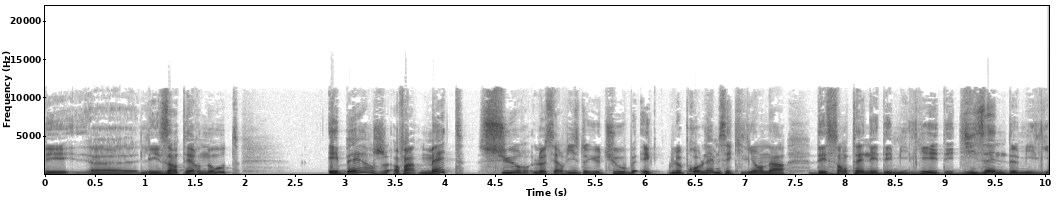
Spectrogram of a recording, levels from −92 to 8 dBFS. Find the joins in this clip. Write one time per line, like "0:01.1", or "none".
0:07.6

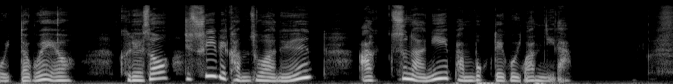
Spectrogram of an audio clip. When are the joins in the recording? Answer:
0:01.9
0:05.2

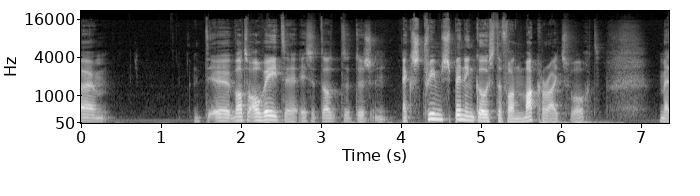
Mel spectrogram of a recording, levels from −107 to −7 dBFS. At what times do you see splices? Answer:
none

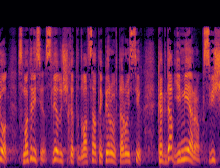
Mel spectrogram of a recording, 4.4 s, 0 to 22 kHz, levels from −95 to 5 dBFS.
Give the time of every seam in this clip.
0:01.3
0:02.1
0:03.5

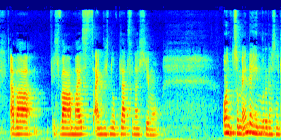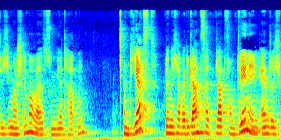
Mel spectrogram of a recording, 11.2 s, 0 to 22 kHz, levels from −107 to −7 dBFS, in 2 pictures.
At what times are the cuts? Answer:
0:06.5

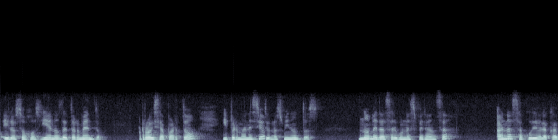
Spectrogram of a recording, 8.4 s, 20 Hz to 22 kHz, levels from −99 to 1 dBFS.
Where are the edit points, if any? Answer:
0:04.0

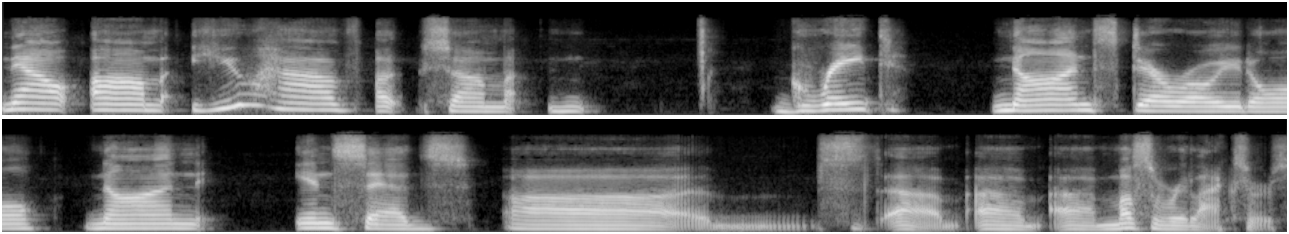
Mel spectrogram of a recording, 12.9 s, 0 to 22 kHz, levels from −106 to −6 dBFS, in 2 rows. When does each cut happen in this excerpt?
0:02.0
0:04.8
0:06.7
0:08.9

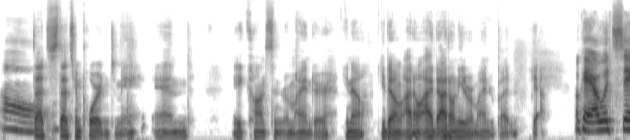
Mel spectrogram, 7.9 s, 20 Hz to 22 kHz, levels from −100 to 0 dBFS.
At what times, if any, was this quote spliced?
0:00.9
0:04.2
0:04.6

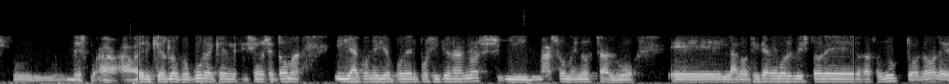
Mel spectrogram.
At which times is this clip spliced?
0:06.0
0:08.6

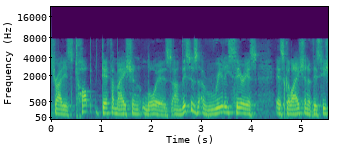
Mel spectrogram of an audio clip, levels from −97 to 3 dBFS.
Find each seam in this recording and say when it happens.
none

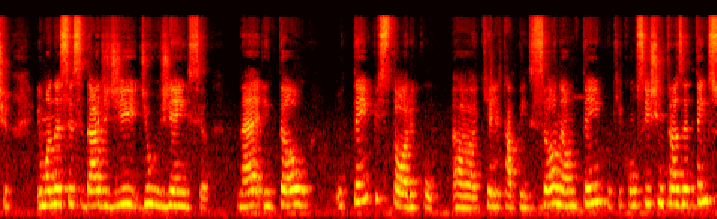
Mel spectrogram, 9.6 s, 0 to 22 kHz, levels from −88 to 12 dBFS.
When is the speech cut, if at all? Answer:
none

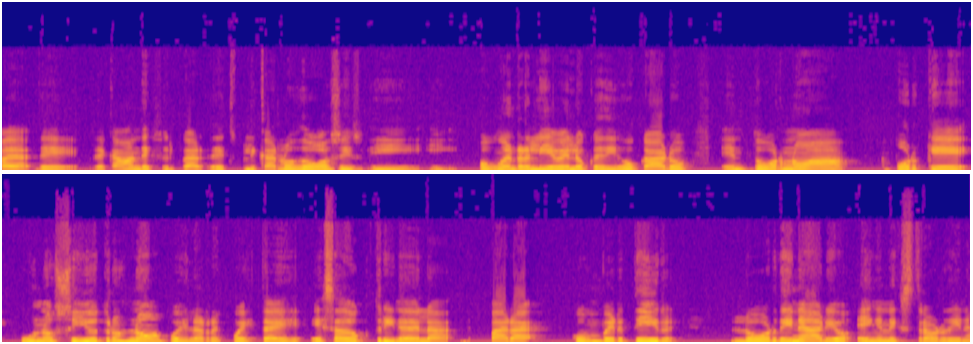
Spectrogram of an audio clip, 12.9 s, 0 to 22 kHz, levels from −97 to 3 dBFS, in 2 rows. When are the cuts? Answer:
0:04.7
0:05.8
0:08.5
0:09.1
0:09.6

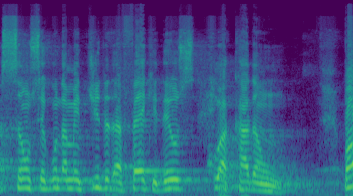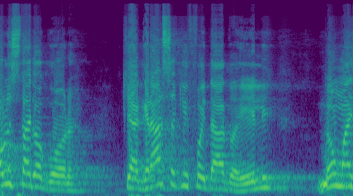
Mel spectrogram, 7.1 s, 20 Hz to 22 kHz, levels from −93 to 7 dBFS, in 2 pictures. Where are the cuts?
0:02.1
0:03.8

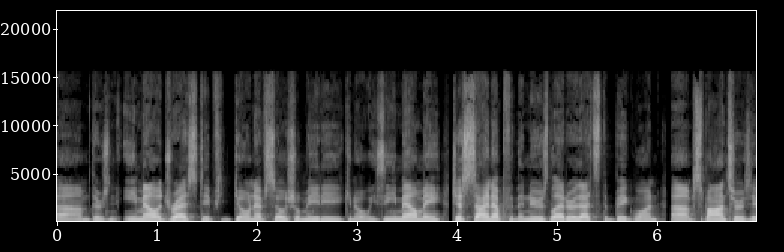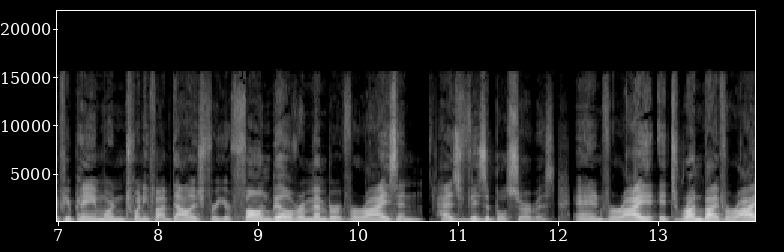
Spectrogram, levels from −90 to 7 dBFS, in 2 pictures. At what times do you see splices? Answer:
0:03.9
0:06.1
0:12.1

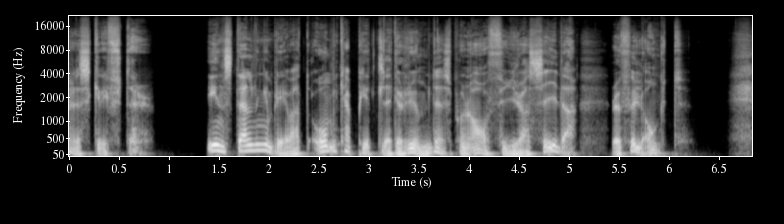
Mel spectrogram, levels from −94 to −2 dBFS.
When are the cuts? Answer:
0:03.3
0:05.4

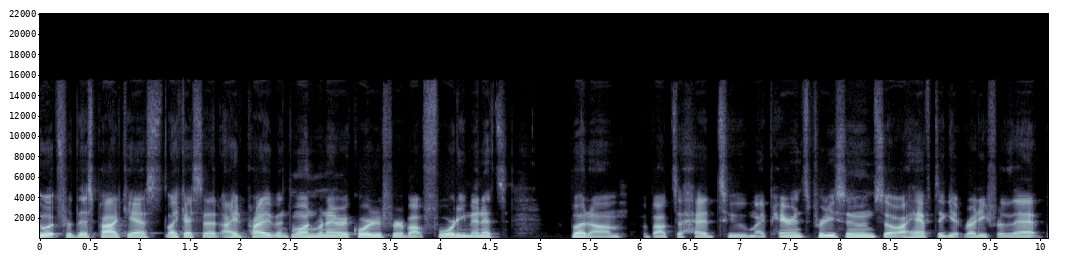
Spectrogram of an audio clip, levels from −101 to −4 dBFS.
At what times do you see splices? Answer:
0:02.5
0:05.9

